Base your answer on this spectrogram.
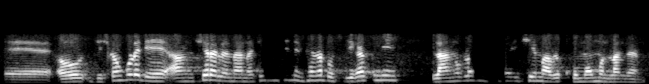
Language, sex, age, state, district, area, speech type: Bodo, male, 18-30, Assam, Chirang, rural, conversation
